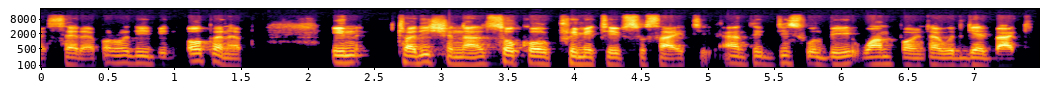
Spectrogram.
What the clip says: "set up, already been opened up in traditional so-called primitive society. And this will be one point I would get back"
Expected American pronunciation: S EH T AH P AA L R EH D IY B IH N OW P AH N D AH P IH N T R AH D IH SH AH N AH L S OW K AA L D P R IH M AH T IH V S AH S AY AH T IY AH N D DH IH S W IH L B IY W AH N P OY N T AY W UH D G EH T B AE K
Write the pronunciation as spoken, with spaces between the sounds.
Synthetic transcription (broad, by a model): S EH T AH P AA L R EH D IY B IH N OW P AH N AH P IH N T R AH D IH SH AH N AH L S OW K AA L D P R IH M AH T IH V S AH S AY AH T IY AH N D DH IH S W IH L B IY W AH N P OY N T AY W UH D G EH T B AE K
